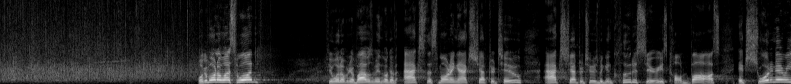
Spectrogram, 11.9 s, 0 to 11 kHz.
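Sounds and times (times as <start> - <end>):
church congregation applauding: 0.0 - 3.9
speech: 3.0 - 4.0, 4.9 - 11.8.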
